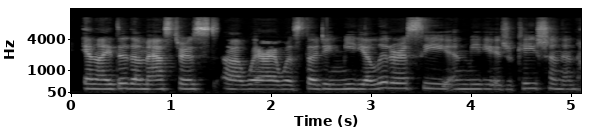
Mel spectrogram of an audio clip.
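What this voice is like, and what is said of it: Brazilian accent. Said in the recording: “I'm originally from Brazil. So if you detect an accent, that's where it's from.”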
